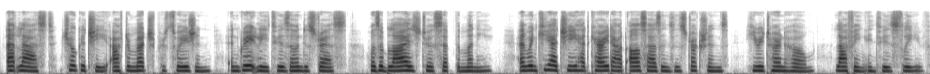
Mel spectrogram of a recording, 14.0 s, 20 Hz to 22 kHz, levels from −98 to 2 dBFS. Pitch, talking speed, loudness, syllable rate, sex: 215 Hz, 145 wpm, -20 LUFS, 4.5 syllables/s, female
